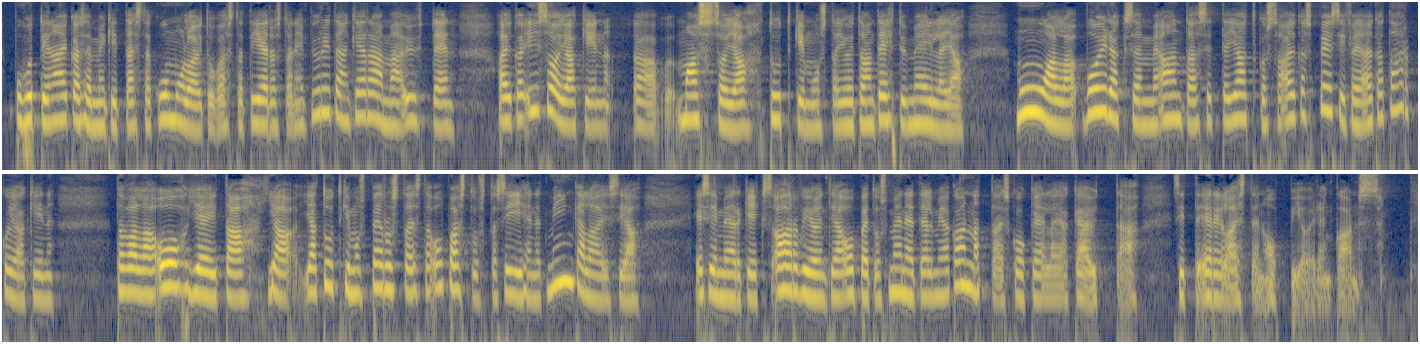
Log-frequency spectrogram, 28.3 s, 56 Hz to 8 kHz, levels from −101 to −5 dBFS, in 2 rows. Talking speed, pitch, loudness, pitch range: 100 wpm, 230 Hz, -20 LUFS, 210-255 Hz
